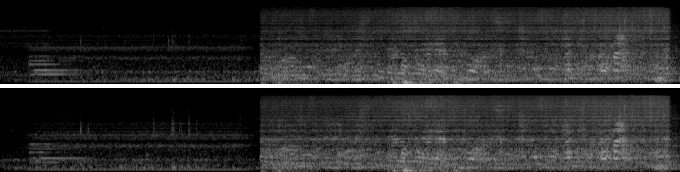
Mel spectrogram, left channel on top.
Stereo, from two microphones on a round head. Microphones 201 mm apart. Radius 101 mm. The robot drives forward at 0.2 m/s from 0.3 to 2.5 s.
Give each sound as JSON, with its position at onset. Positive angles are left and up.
{"t": 0.3, "sound": "a piano", "side_deg": 20, "distance_m": 7.0}
{"t": 2.6, "sound": "frying", "side_deg": -25, "distance_m": 1.1}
